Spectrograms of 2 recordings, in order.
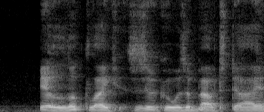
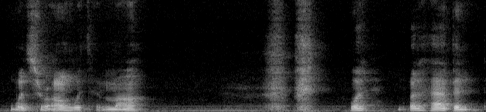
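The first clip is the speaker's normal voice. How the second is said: put-on tearful child; 5 semitones higher than usual. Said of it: "with tears running down his face".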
